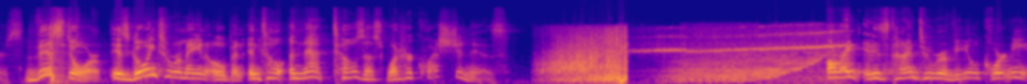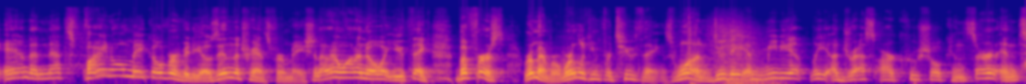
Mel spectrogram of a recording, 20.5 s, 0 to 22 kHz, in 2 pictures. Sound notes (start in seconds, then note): 5.6 graphics whistling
